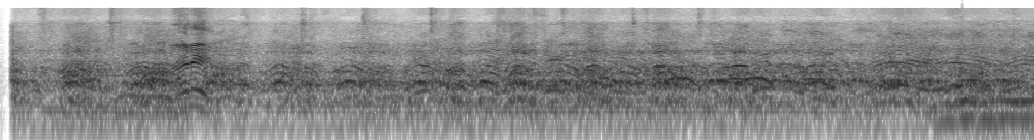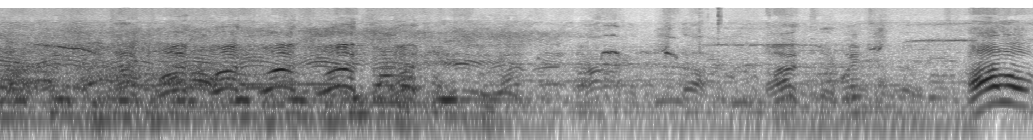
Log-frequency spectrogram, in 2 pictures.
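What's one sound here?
A crowd of men and women talk and shout over one another close by, outdoors.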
